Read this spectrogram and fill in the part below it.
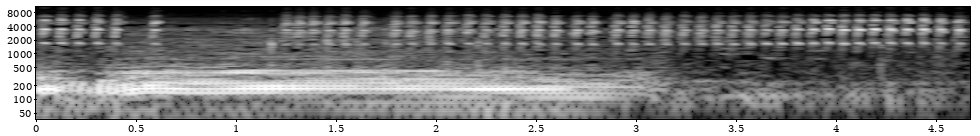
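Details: Common flameback (Dinopium javanense), a bird kept as a tutor for songbirds: a fast rattle of sharp, high, evenly repeated pulses that slow slightly and swell toward the end, over a low steady droning hum during the first three seconds.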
